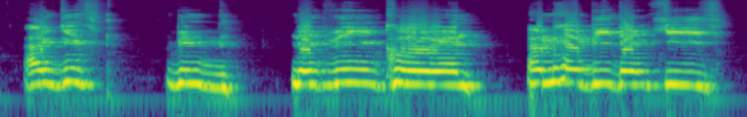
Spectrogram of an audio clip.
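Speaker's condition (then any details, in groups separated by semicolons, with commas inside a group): Cerebral palsy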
